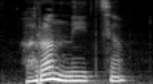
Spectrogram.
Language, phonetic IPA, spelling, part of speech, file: Ukrainian, [ɦrɐˈnɪt͡sʲɐ], границя, noun, Uk-границя.ogg
- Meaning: boundary, frontier, border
